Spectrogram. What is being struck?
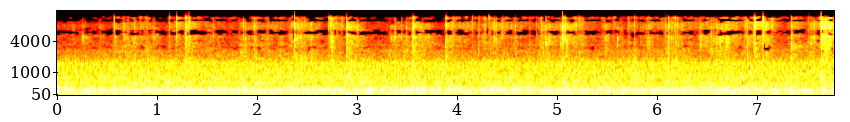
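Bar of soap scraped with a metal knife.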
